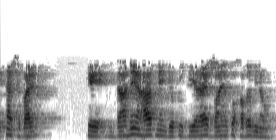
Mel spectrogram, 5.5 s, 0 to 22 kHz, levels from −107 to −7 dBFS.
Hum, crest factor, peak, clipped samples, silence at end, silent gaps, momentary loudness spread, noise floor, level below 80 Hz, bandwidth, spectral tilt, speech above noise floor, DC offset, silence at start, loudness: none; 20 dB; -4 dBFS; under 0.1%; 0.1 s; none; 12 LU; -75 dBFS; -66 dBFS; 4.2 kHz; -2 dB/octave; 52 dB; under 0.1%; 0 s; -22 LUFS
